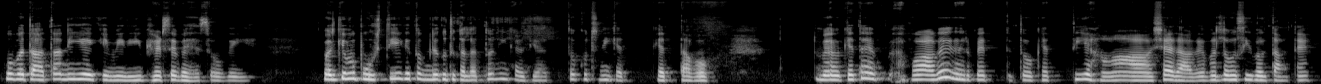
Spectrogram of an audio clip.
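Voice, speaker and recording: A woman with a Pakistani Urdu accent talks through a drama episode in a relaxed, conversational recap. Her tone is mellow and warm, at a middle pitch. Now and then she slips into the characters' lines as she retells the scenes. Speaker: drama reviewer.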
